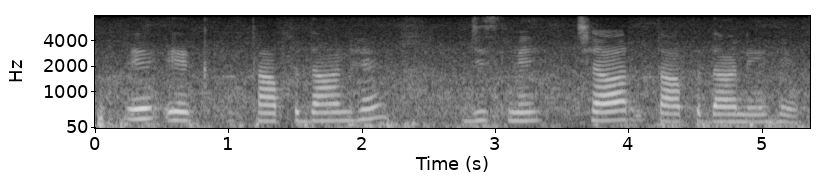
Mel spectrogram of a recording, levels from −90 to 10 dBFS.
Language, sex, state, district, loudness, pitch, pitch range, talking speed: Hindi, female, Telangana, Hyderabad, -17 LUFS, 225 Hz, 215-235 Hz, 110 wpm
